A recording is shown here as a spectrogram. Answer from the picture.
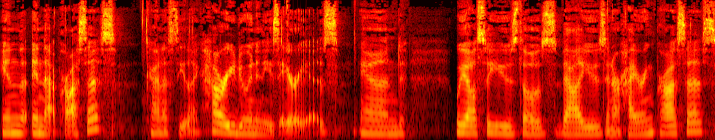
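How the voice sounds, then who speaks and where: A woman's medium-pitched voice in an Upper Midwest accent, on a very clean recording with a silent background. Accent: Upper Midwest American. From South Dakota, Sioux Falls. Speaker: marketing agency CEO. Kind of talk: casual interview.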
